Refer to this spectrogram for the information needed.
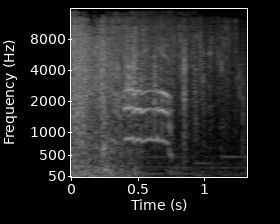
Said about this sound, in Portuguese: Vocês estão lá conversando, discutindo, de repente escuta um barulho de uma cadeira se jogando contra uma parede e se partindo em vários pedaços.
